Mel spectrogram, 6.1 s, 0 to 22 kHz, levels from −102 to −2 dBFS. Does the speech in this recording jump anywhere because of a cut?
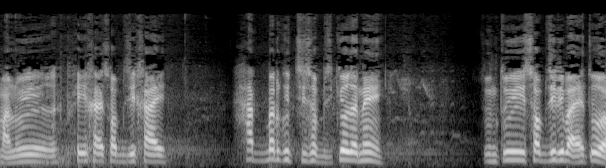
no; 0 cuts

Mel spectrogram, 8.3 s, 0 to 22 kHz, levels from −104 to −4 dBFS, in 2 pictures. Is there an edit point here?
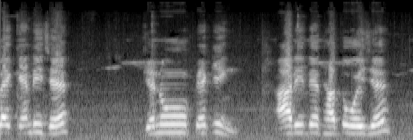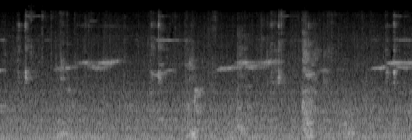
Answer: no; 0 cuts

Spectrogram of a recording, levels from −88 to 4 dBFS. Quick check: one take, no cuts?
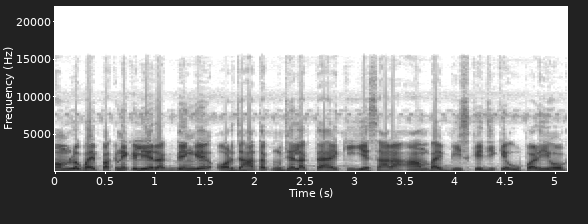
yes; 0 cuts

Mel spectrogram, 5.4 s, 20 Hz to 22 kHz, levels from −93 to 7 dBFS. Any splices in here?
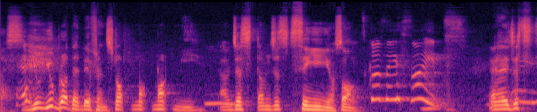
no; 0 cuts

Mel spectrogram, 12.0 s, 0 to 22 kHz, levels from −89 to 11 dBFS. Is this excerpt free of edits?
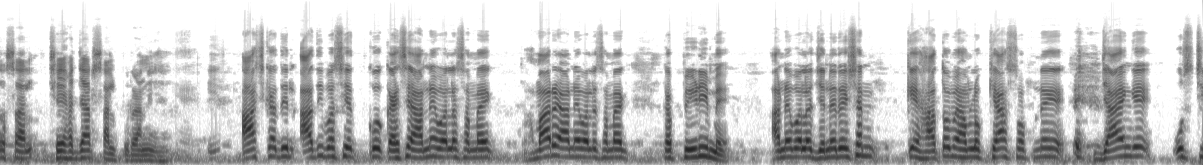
no; 1 cut; at 1.9 s

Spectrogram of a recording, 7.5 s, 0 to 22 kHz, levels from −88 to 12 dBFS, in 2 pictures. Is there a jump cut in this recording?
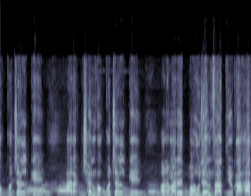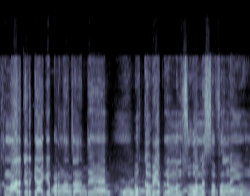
no; 0 cuts

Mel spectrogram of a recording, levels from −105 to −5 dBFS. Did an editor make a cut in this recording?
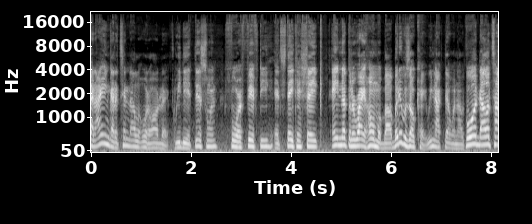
yes; 3 cuts; at 1.5 s, 2.6 s, 4.7 s

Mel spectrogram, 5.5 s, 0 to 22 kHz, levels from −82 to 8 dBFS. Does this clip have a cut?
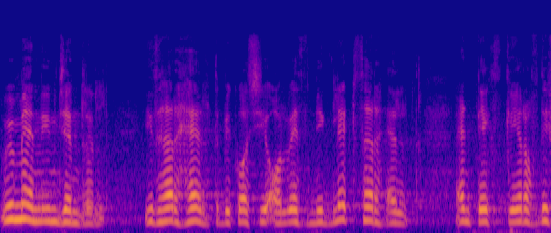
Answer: no; 0 cuts

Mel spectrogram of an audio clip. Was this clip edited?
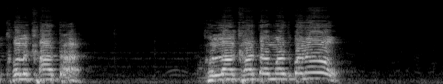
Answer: no; 0 cuts

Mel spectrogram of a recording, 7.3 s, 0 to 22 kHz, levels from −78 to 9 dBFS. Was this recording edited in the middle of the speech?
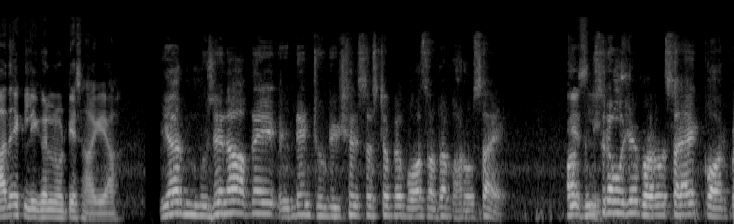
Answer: yes; 1 cut; at 1.3 s

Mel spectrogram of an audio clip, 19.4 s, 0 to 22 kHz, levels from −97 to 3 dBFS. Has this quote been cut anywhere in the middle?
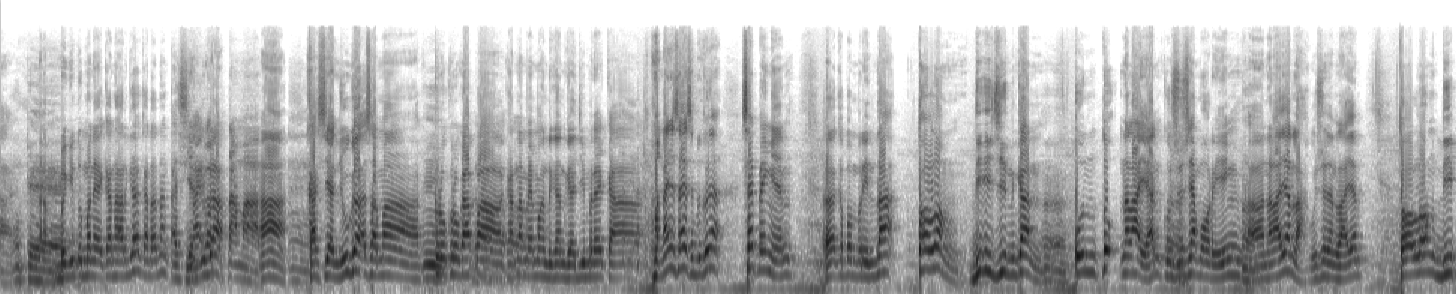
yes; 1 cut; at 8.5 s

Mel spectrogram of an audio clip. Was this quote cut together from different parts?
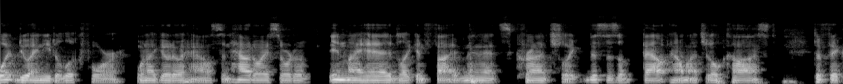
no; 0 cuts

